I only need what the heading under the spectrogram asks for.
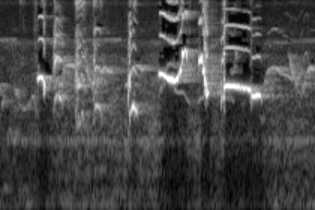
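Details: Brief burst from an actively singing Oriental magpie-robin, used to lure other magpie-robins to sing: a few chattering notes followed by long, clear, sweet whistles, some gliding downward.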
